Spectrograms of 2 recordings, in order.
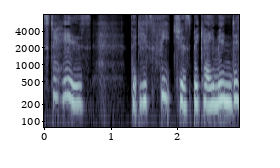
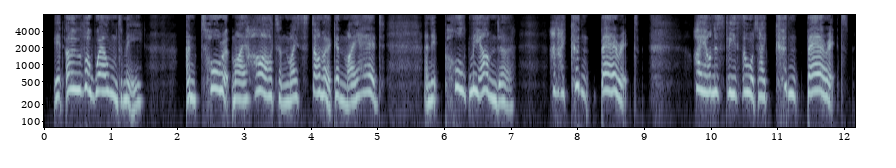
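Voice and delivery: grief-stricken narration; 5 semitones higher, 3 dB louder than usual. A narrator's reading.

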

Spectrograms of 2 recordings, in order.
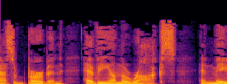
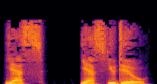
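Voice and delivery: high, loud woman's interjection; emphatic, higher feminine agreement; cutting in; 6 semitones higher, 6 dB louder than usual. A narrator's reading. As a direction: cut across him sharply, pitched up. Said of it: "she cut through my words".

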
